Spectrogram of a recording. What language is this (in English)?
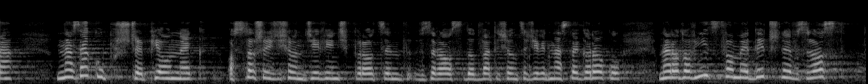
Polish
